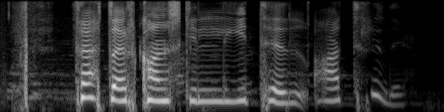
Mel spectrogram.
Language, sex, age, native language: Icelandic, female, 9, Icelandic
